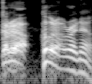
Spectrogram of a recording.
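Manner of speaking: put-on old-dad scolding tone. Retelling losing it at a screaming girl in her car seat, old dad voice. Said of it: "old dad".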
